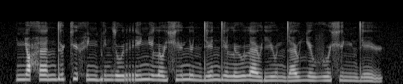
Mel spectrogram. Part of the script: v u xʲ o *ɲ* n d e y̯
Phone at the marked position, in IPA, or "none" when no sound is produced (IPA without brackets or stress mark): ɲ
